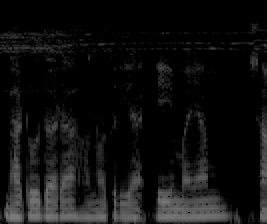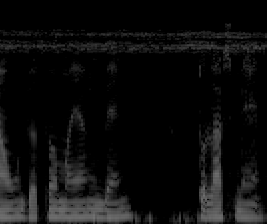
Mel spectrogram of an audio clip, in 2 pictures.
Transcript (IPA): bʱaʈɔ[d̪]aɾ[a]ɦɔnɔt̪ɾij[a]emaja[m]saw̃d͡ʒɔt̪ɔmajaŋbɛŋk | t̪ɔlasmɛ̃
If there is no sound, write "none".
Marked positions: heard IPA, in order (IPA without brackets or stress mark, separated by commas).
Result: d̪, a, a, m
